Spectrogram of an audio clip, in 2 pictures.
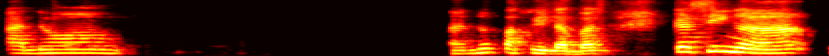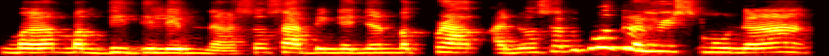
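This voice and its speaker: A middle-aged actress chatting casually as a guest, telling animated stories and laughing often, slipping English into her talk. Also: medium pitch, normal speed, long pauses. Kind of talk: casual chat in an online interview.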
